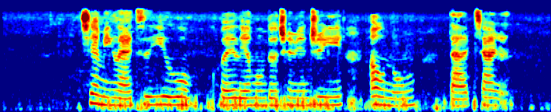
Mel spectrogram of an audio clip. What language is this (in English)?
Chinese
